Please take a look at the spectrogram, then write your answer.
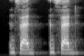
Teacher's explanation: notice how we dropped the D here, not 'and said - n' said, so it's easier and quicker.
